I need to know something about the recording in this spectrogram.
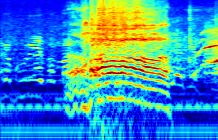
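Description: A man's drawn-out, wavering vocal wail of about a second, starting just over half a second in: a comic mock crying in a staged story.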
